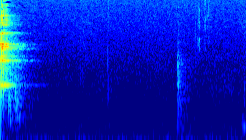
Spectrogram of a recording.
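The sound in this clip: A bright glass clink of bottles knocked together in a toast over a freshly opened cold beer. It is one sharp, ringing strike that fades quickly, followed by a couple of faint small knocks.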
